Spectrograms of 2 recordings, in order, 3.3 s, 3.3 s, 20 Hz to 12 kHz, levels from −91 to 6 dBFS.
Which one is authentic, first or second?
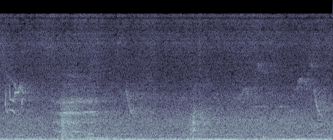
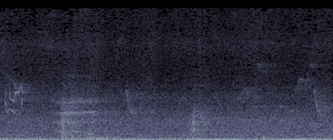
second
